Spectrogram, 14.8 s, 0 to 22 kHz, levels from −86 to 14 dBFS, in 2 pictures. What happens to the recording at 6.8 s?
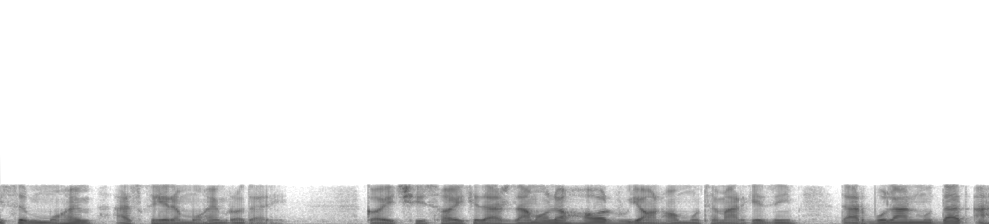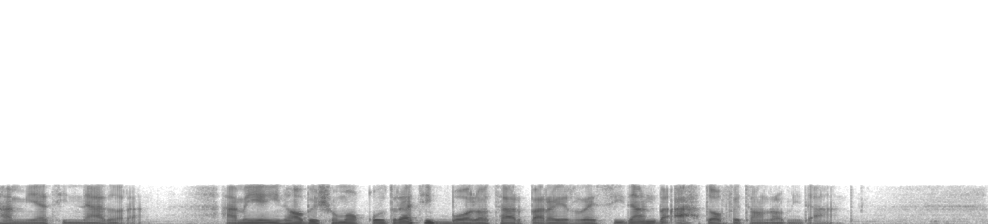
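Nothing goes wrong at 6.8 s: the speech carries on intact through that moment, with only the usual narrow telephone band of G.711 coding that cuts everything above about 3.8 kHz.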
